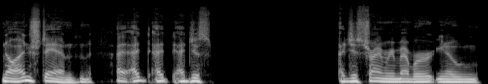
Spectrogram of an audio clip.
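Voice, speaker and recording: A man hosting a relaxed chat, his voice warm and dark, at a mid pitch. He often stumbles and repeats words as he talks. The sound is close and dry. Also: normal speed, no room sound. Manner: laid-back, stammers and repeats words. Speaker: podcast host. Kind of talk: casual chat.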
